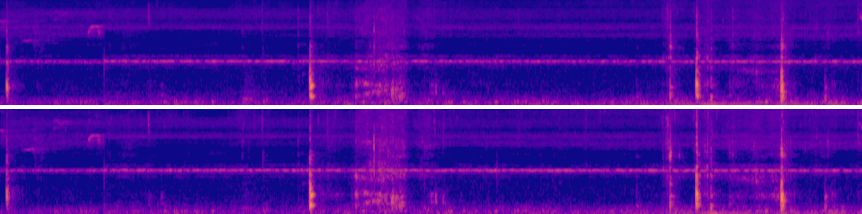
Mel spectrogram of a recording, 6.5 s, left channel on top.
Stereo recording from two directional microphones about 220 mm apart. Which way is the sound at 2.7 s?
20° right (ahead or behind).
